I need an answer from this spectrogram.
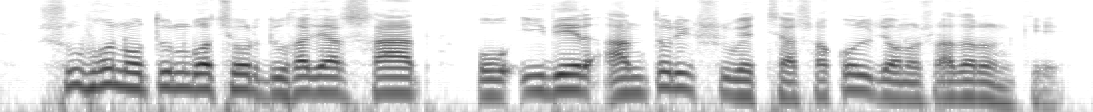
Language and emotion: Bengali, neutral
